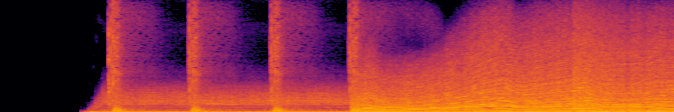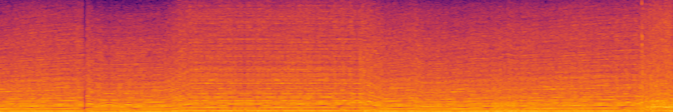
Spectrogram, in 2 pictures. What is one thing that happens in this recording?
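A game car engine roars and revs up and down through gear changes.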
